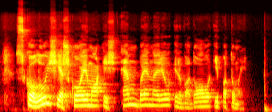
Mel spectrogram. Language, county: Lithuanian, Kaunas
